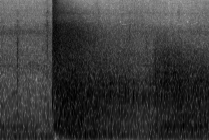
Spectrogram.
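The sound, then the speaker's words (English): A single sharp gunshot cracks out after a short stretch of faint hiss, then a loud, noisy wash of sound carries on to the end without fading. “shoot again, shoot again”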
